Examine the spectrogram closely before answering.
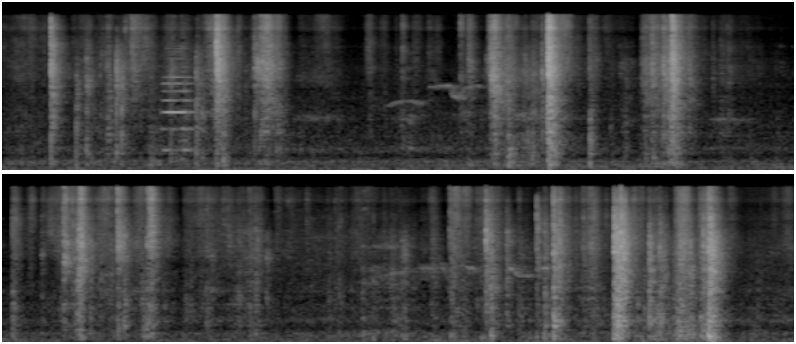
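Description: Paper of a greeting card and its envelope rustling and crinkling as it is handled and opened, in several separate bursts.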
